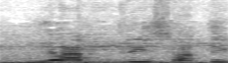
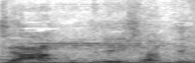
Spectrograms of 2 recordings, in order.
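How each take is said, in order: First: The first word begins with a Y sound. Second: The first word begins with a J sound. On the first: This is how the misprinted name reads. The speaker calls it wrong. "সেটা ছাপায় হয়ে গেল ইয়াত্রী সাথী" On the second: This is the name that was actually announced. The speaker calls it right. "যাত্রী সাথী ঘোষণা করেছেন"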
